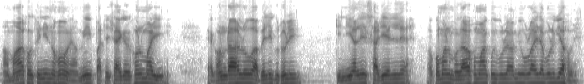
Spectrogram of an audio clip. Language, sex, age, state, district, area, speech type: Assamese, male, 60+, Assam, Majuli, urban, spontaneous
